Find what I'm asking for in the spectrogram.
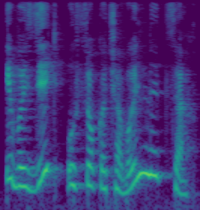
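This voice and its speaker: A woman's voice: big pitch swings, brisk, husky, exaggerated voice. Woman doing a sighing eccentric candy maker. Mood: rueful. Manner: lower, sighing, apologetic.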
